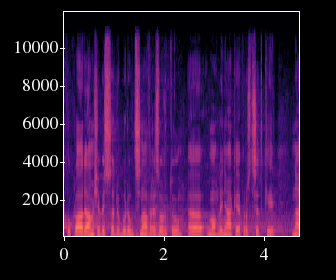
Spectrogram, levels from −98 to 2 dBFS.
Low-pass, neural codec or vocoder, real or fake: 10.8 kHz; none; real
